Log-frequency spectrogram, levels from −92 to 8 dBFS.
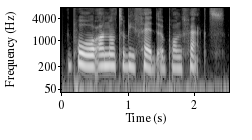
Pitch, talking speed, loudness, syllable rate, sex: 200 Hz, 215 wpm, -15 LUFS, 4.7 syllables/s, female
